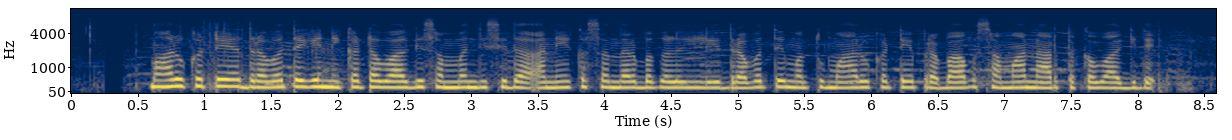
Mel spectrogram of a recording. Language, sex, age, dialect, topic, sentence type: Kannada, female, 18-24, Mysore Kannada, banking, statement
